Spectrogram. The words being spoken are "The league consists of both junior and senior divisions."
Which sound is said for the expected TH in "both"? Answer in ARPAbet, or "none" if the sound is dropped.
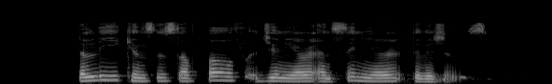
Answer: TH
